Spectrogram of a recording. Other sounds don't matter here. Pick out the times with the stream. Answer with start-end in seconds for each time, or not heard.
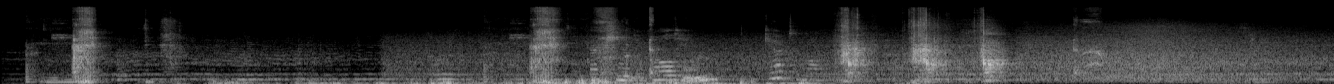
3.8-13.3.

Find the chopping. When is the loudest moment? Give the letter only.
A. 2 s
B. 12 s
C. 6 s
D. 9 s
D.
